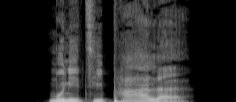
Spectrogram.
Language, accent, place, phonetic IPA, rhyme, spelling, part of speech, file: German, Germany, Berlin, [munit͡siˈpaːlə], -aːlə, munizipale, adjective, De-munizipale.ogg
- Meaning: inflection of munizipal: 1. strong/mixed nominative/accusative feminine singular 2. strong nominative/accusative plural 3. weak nominative all-gender singular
